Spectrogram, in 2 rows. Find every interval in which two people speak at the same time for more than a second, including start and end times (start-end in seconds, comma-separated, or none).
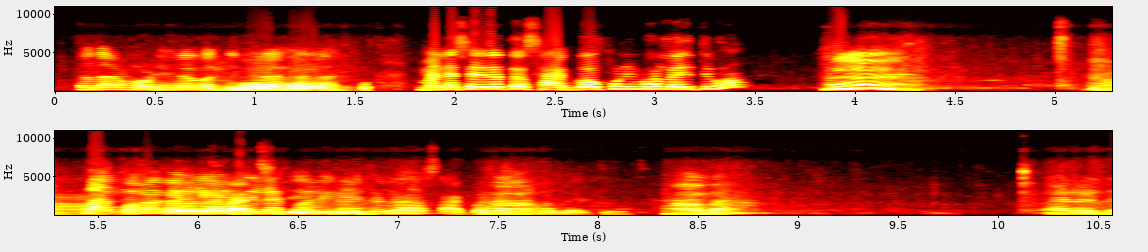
5.4-7.6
